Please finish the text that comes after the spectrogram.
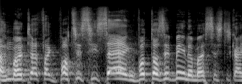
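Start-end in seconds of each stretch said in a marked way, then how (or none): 0.6-1.9 put-on strong German accent. Quoting his dad's reaction to how he talks, in a strong German accent. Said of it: "I have this weird posh voice".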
